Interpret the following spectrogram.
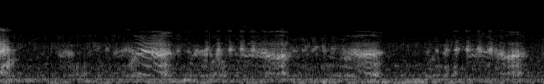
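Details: Night pond chorus of frogs, with drawn-out, grating croaks swelling roughly every second or two and overlapping one another, while a low constant hum runs underneath.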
